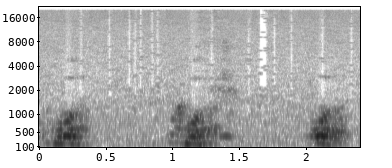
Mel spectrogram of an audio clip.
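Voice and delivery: "woof" on a soft rounded w; soft w sound. Shown as a demonstration. Teacher showing the wolf sound to a child. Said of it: "What sound does the wolf make".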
